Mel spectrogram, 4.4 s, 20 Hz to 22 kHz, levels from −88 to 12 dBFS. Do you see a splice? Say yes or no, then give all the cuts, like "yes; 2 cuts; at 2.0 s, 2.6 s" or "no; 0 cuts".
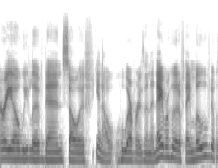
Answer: no; 0 cuts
